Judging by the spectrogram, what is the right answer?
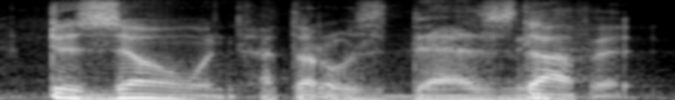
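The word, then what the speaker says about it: DAZN: now it's spelled Daz n what it's actually pronounced 'da zone I thought it was dead stop it just stop it what I first thought it was dasn't but it's actually disowned like you're into zone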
